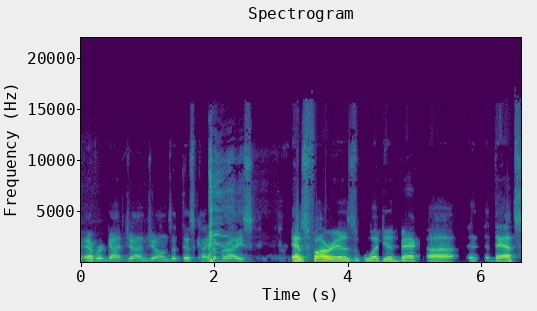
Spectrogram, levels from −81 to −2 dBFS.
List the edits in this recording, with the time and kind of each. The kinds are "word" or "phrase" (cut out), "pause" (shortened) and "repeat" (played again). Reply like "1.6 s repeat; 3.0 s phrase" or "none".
3.1 s word; 4.5 s word; 5.1 s word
